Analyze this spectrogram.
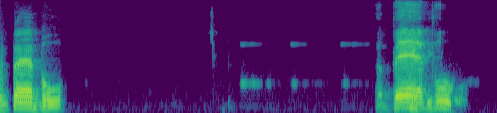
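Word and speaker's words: Boerboel: It's called a bear bull.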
